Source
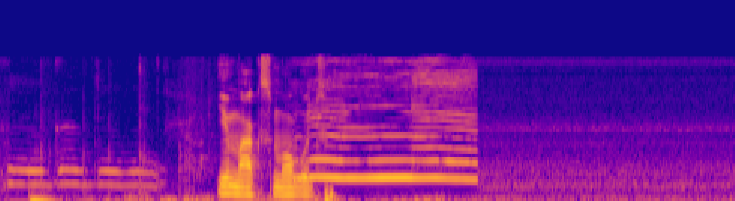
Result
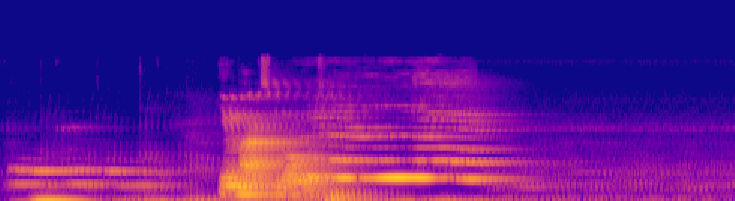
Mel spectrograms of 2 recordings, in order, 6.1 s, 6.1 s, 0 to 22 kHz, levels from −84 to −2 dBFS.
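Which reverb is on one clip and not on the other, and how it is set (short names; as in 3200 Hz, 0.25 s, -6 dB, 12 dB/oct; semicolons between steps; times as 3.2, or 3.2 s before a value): spring tank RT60 1.2 s, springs 46 ms, chirp 45 ms, DRR -7.5 dB; gain -10.5 dB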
